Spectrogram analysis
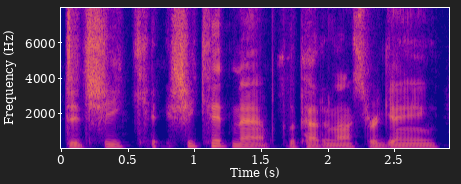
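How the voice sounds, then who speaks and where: Low-voiced man chatting haltingly, very dry sound. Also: no echo. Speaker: podcast co-host. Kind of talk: casual, conversational review.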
